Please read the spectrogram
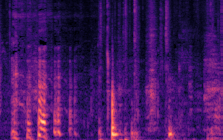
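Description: A dog whimpers in a string of short, breathy bursts mixed with quick panting, moderately loud and uneven over a few seconds, with no one speaking.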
